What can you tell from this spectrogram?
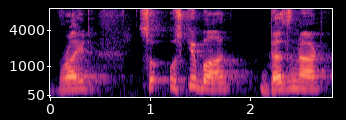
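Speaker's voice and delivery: ordinary talk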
